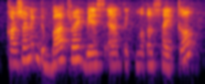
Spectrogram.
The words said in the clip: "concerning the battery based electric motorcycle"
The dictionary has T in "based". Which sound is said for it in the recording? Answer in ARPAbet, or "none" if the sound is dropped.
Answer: none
